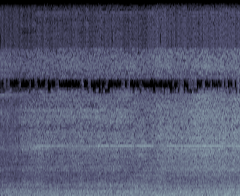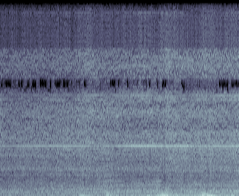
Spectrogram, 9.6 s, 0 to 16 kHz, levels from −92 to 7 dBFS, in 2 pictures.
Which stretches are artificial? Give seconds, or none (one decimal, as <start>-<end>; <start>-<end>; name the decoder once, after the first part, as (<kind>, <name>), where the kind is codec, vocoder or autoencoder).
8.5-9.1 (autoencoder, DAC-VAE)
